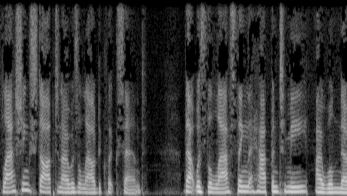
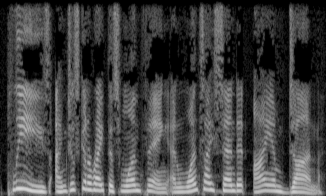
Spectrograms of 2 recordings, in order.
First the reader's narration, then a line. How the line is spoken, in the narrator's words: Frustrated and tired, I yelled out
